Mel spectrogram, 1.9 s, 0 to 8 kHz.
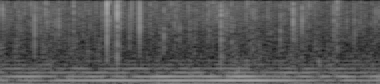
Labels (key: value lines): label: biophony, midshipman
recorder: SoundTrap 500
